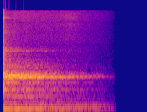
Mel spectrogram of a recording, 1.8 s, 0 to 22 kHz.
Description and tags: VSH-28-knuckle-thump-metal pipe-med-rattle
Metal foley performed with hands. Part of my ‘various hits’ pack - foley on concrete, metal pipes, and plastic surfaced objects in a 10 story stairwell. Recorded on iPhone. Added fades, EQ’s and compression for easy integration.
crack, fist, hand, hit, hits, human, kick, knuckle, metal, metallic, metal-pipe, metalpipe, percussion, pop, ring, ringing, slam, slap, smack, thump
